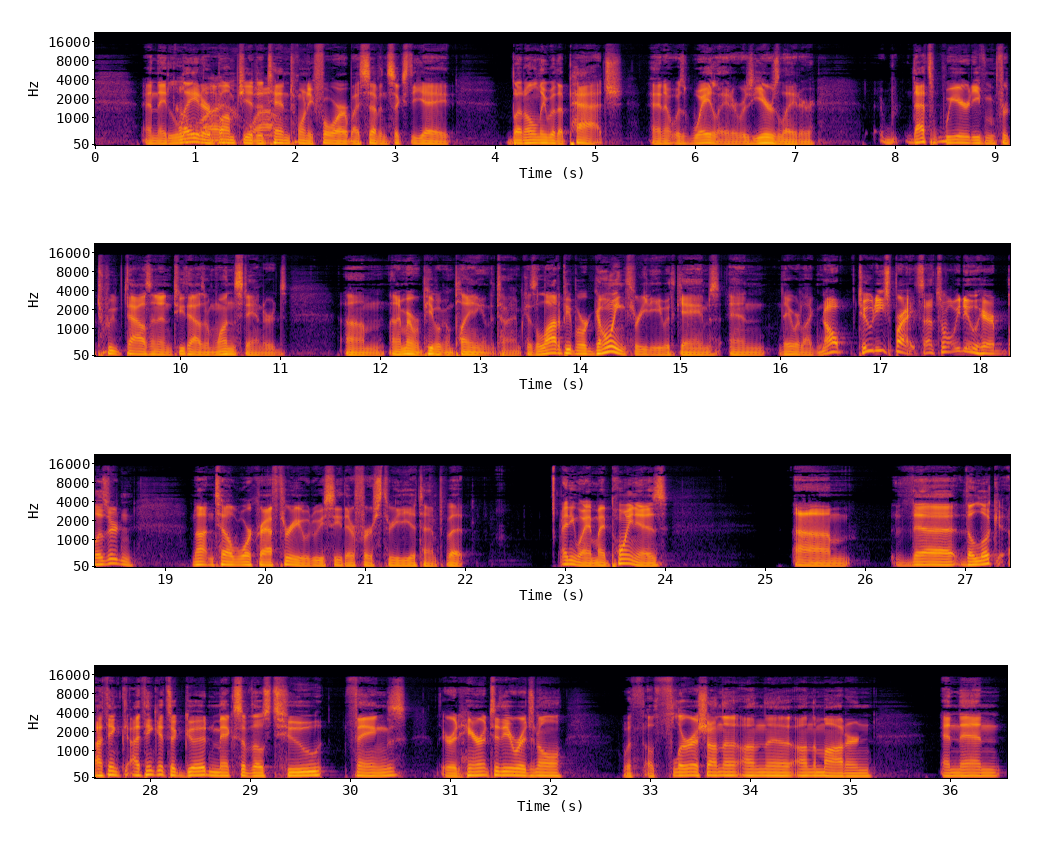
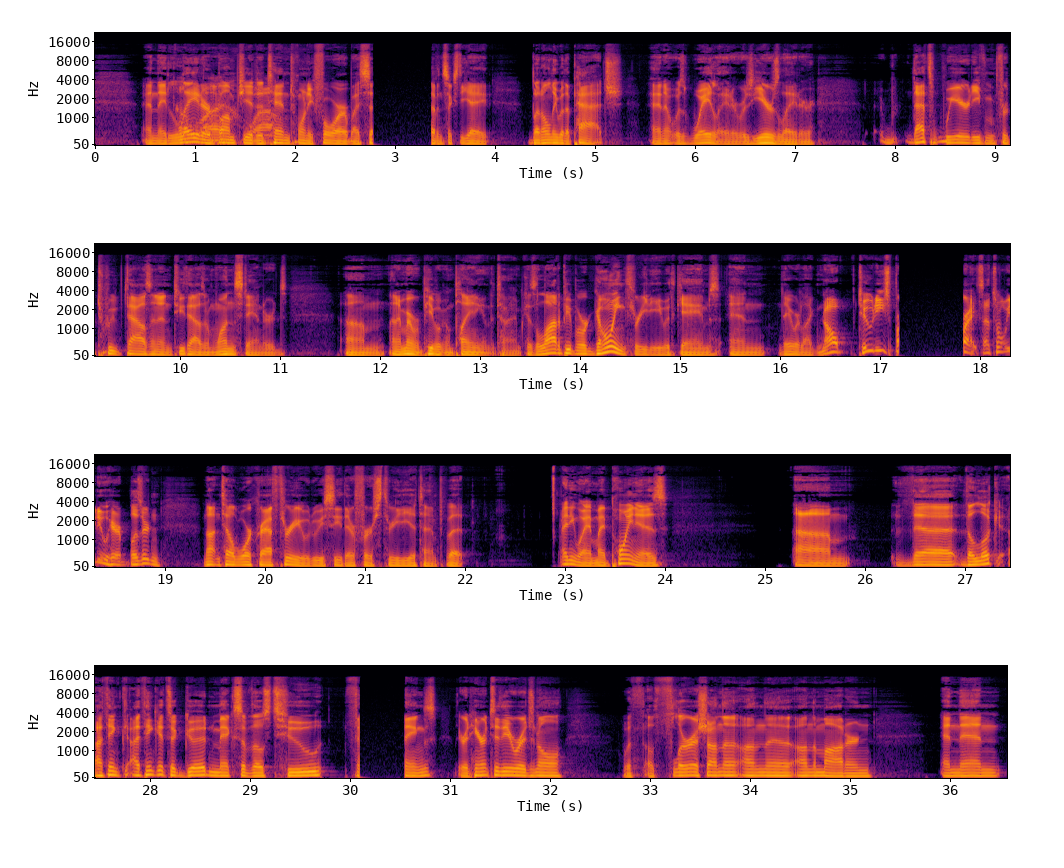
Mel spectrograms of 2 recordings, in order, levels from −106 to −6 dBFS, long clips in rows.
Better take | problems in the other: first | audio freezing; at 3 s for 0.5 s, at 17 s for 0.5 s and at 30 s

